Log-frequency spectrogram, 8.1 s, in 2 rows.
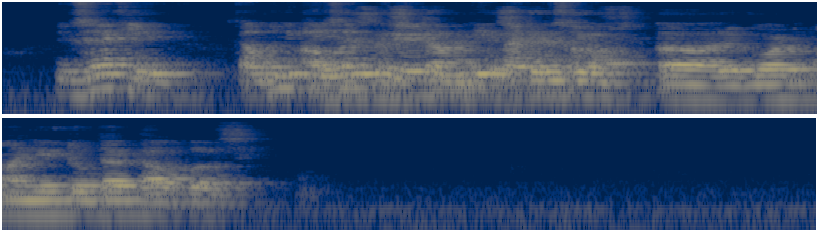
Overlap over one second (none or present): present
